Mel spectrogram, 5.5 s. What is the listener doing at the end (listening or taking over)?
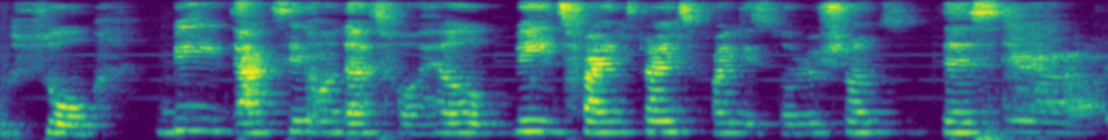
listening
